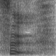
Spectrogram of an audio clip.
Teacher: 니은과 같은 자리에서 시옷, 스 발음이 날 것입니다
